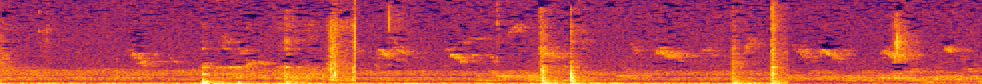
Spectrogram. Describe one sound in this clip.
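Metal tongs clink against metal.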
